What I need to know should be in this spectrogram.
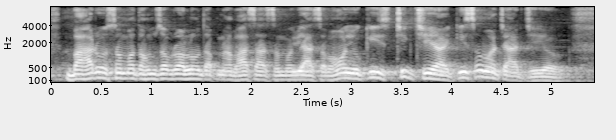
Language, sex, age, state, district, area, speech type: Maithili, male, 30-45, Bihar, Darbhanga, rural, spontaneous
